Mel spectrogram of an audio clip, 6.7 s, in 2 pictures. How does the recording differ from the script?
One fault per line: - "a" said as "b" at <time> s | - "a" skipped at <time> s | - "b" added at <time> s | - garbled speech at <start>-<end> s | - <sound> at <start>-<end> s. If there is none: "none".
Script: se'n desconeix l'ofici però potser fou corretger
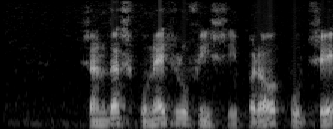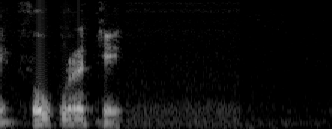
none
